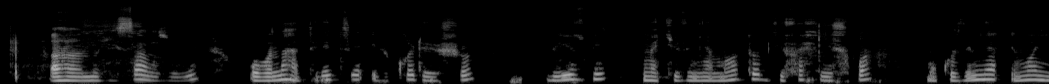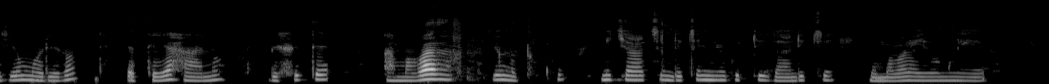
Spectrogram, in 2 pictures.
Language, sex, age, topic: Kinyarwanda, female, 18-24, government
